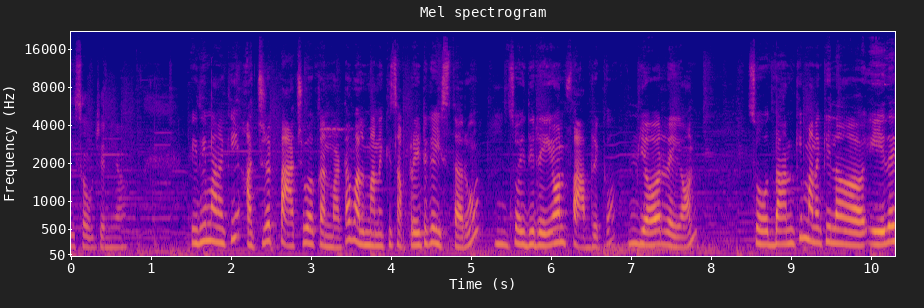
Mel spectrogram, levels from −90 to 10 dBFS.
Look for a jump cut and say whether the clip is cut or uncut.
uncut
